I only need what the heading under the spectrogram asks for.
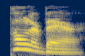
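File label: "polar bear", American English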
